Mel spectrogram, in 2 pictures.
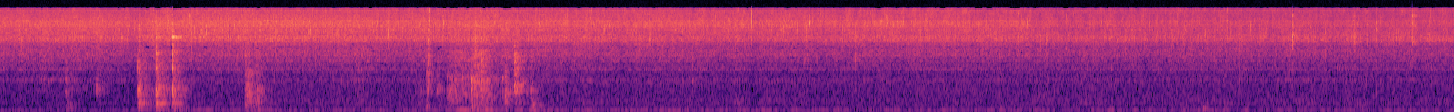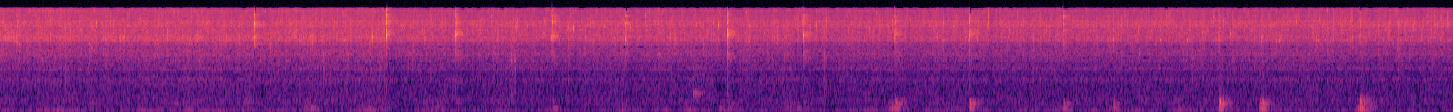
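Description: Onions, tomato, garlic, ginger and chili sizzling steadily in hot oil in a pot, with a wooden spoon stirring and knocking against the pot in the first few seconds. Later, small pops about once a second as the oil spits.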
